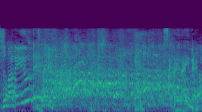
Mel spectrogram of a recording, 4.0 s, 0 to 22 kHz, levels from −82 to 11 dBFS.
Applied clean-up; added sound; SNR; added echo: none; none; none; none.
